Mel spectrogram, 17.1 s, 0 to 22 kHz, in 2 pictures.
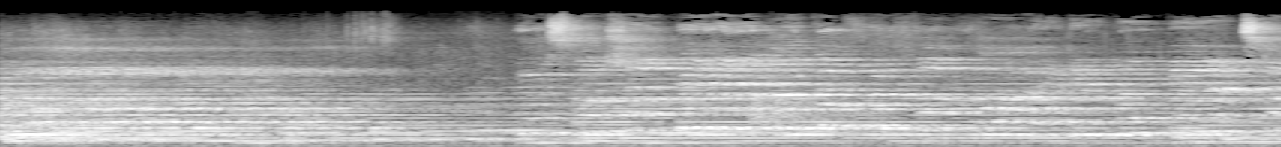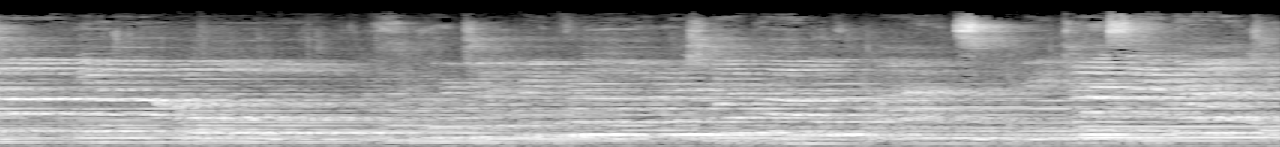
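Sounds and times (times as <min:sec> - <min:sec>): piano: 0:00.0 - 0:17.0
woman singing a hymn: 0:03.4 - 0:17.0.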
